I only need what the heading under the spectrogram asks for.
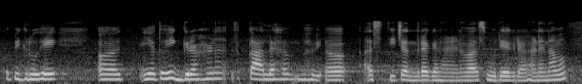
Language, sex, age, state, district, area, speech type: Sanskrit, female, 18-30, Maharashtra, Wardha, urban, spontaneous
